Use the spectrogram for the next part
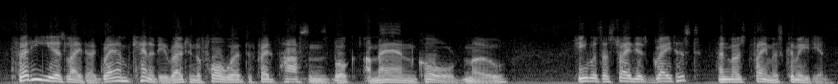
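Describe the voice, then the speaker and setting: A man reading scripted radio documentary narration in a measured, formal manner. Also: on the low side, a little mellow, dull audio.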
